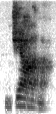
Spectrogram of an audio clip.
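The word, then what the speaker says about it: jnana: how alphabetical alphabetical letters are used but the pronunciation is gianna gianna when the palms facing up it is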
